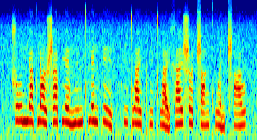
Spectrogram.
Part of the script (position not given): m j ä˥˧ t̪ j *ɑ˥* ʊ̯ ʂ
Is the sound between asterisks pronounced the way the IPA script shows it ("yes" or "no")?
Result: no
